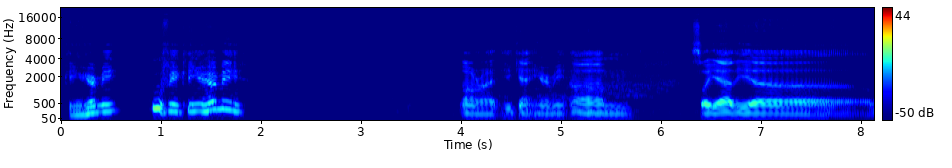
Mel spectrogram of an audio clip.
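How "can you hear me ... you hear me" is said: calling out. Real, not acted. Calling out to lost cohost.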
